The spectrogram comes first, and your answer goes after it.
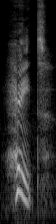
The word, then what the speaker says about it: hate: pour le son H, il faut bien prononcer le H parce que ça peut changer le mot que on dit. Si tu dis hate avec un H, c'est détester. I hate, par exemple, broccoli. I hate broccoli. Mais si tu dis I ate broccoli, ça veut dire que j'ai mangé le brocoli. Donc ça change la phrase complètement.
